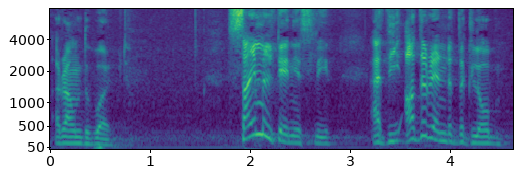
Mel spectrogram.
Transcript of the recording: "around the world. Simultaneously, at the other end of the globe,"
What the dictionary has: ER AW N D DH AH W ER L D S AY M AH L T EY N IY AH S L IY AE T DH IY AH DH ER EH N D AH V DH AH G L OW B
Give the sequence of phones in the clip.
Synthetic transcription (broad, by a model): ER AW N D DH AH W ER L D S AY M AH L T EY N IY AH S L IY AE T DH IY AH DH ER EH N D AH V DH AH G L OW B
